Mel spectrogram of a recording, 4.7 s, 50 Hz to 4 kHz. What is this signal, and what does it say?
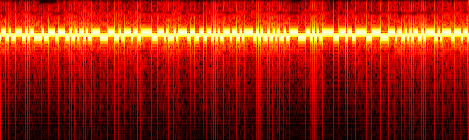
RTTY, about 45.45 baud. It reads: ABANDON THEIR EFFORT TO SEE
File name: fsk170 / USS-New-Jersey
